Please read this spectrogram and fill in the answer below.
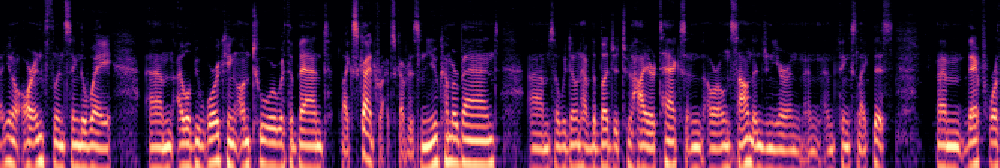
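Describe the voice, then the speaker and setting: A man in his late twenties with a fairly low voice, recorded close and dry. He hosts a casual livestream, rambling a little and often doubling back on his words as he gathers his thoughts. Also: no echo. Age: late 20s. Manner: hesitant, rambling delivery with repeated words. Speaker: livestream host, guitarist.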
